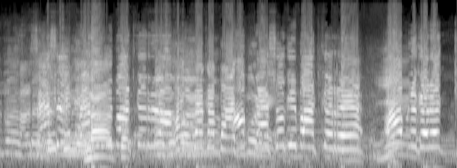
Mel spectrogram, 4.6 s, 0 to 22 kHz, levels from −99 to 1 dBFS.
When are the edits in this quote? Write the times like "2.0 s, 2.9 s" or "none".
none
